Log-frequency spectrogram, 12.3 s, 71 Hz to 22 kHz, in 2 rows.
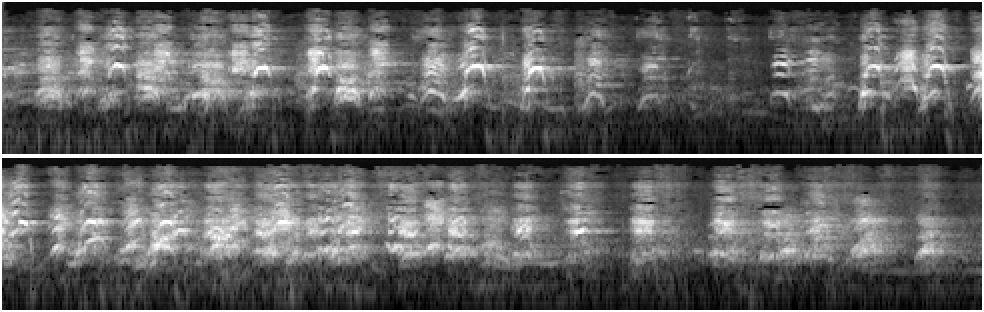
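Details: Dogs in chorus, about 158 sharp yelps and barks a minute piling over one another; the noise drops away briefly around four seconds, then returns just as thick and high-pitched.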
